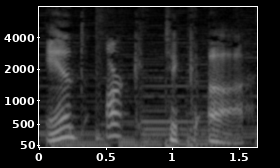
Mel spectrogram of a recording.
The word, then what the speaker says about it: Antarctica: I always pronounce the continent Antarctica. Most others seem to leave out the K sounds in the second syllable.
